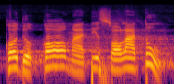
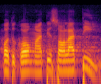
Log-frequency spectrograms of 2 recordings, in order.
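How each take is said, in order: First: The final word ends with an 'u' vowel. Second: The final word ends with an 'i' vowel. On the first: The speaker calls it right. "ini bacaan yang benar itu" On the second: The speaker calls it wrong.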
